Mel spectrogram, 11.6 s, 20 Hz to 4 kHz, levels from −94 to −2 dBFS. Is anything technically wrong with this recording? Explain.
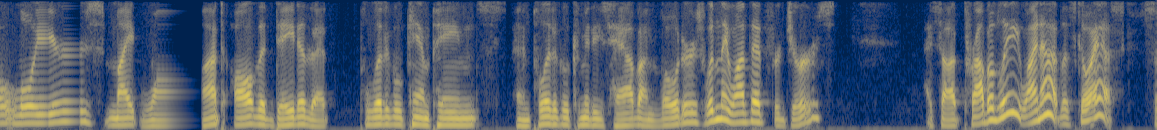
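Yes, there are several playback faults from a call path that cuts everything above 4 kHz, which fits the G.711 A-law codec it appears to use.

From 0.40 to 0.51 s there is a short stall from a late packet. A packet arrived late and the jitter buffer emptied, so the receiver stretched the last sound for about 86 ms. The sound is held too long with a faint buzz, and nothing is lost.

Two call audio freezes follow, at 0.65 to 0.82 s and at 1.59 to 2.05 s. The likely cause is packets held up in transit that starved the buffer. The first is bridged with about 158 ms of fading buzz. The second runs 434 ms and ends in 100 ms of silence before the sound resumes where it stopped.

From 7.77 to 11.40 s there is a jitter buffer speed-up. The receiver trimmed short pitch-period pieces repeatedly to reduce excess buffered delay, removing roughly a fifth of a second overall. 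The speech plays about 5% fast at unchanged pitch and sounds slightly hurried.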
